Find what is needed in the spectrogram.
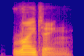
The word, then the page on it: writing: British English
